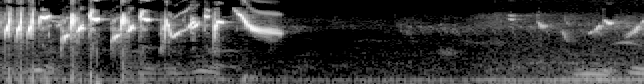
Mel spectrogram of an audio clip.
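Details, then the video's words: Short phrase of goldfinch tiwawati song from a tutor bird: about a second and a half of fast high twittering ending in a drawn-out downslurred note, then near silence. "تغريد الحسون طيواواطي"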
